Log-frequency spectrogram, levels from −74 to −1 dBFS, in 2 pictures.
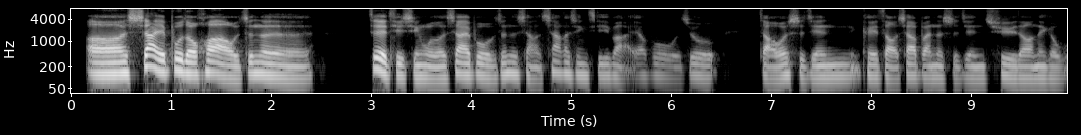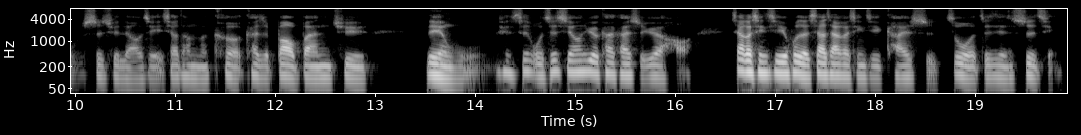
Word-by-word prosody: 呃， 130 +1 +8
下 180 +8 +9
一 150 - +10
步 155 +2 +5
的 135 -2 +8
话， 130 -3 +7
我 110 -1 +3
真 135 +6 0
的 110 -5 +1 0.5
这 180 - +3
也 155 - +10
提 125 - -2
醒 110 -1 -1
我 100 - -1
的 100 - -1
了 105 - -1
下 130 +4 +3
一 125 - +3
步 125 0 -2
我 105 - -6
真 130 +5 -6
的 135 - -4
想 100 -6 -8
下 140 +9 -6
个 135 - -6
星 125 -1 -9
期 120 0 -9
吧， 115 -3 -9
要 115 - -13
不 115 -2 -16
我 100 - -14
就 110 +1 -10 0.4
找 100 0 -3
个 115 +3 -1
时 115 -3 -4
间， 110 +1 -4 0.3
可 115 - -9
以 115 - -2
早 100 -3 -3
下 115 +4 -1
班 110 -2 -6
的 105 - -6
时 100 0 -9
间 105 0 -9
去 110 +2 -7
到 105 -1 -4
那 105 0 -5
个 100 -1 -9
舞 100 - -19
室 115 -3 -8
去 110 +1 -10
了 95 -2 -10
解 100 +1 -9
一 - - -14
下 110 - -7
他 110 0 -11
们 105 -1 -9
的 100 - -10
课， 105 -1 -8
开 120 - -9
始 105 -1 -9
报 115 -3 +1
班 105 +1 -3
去 100 -2 -7 0.5
练 115 -5 +1
舞。 100 0 -14 0.2
其 145 - -7
实 135 +4 -7
我 120 -5 -7
就 145 - -6
希 150 0 -3
望 150 0 -3
越 150 -2 -1
快 130 0 -4
开 125 -1 -3
始 120 -3 -9
越 115 0 -4
好， - - -12 0.3
下 160 - +1
个 150 - +7
星 140 -1 0
期 135 0 0
或 135 +1 +2
者 120 - +4
下 125 +3 +2
下 120 -1 +2
个 115 - -2
星 110 0 -8
期 105 -1 -10
开 105 +1 -7
始 105 - -9
做 110 -6 -3
这 110 - -10
件 110 -2 -8
事 110 +1 -6
情。 - - -11
115 Hz, 290 characters per minute, -21 LUFS, 105-130 Hz, 0.5 s, 一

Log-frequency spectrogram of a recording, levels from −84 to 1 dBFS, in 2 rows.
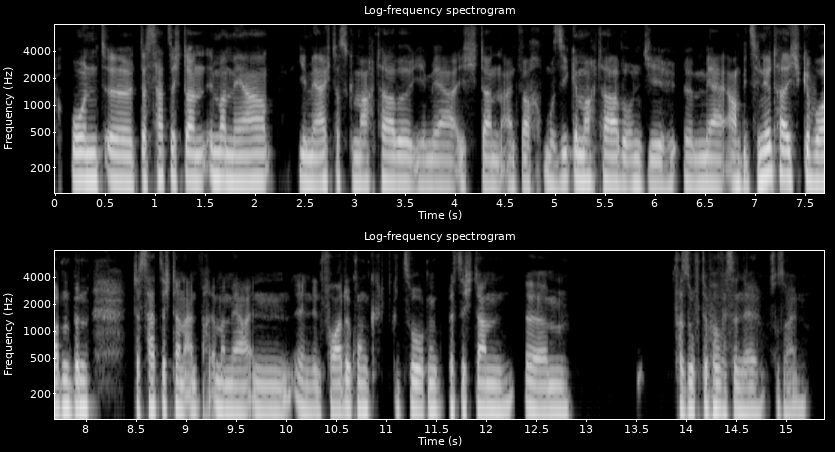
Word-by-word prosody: und, 145 -1 +4
äh, 135 -2 +3
das 145 - -1
hat 150 - +1
sich 155 -3 -1
dann 145 -1 +2
immer 150 -2 +3
mehr 140 +1 +2 0.3
je 135 - +2
mehr 130 0 +2
ich 135 - 0
das 140 -2 -7
gemacht 130 0 -2
habe, 130 -2 +3
je 125 0 -5
mehr 125 -1 -3
ich 115 - -9
dann 120 -2 -1
einfach 125 0 -5
Musik 135 +2 -3
gemacht 135 -3 +2
habe 130 -1 +3
und 125 -2 -2
je 120 -1 -2
he 130 -1 -3
mehr 125 0 -1
ambitionierter 135 +6 +3
ich 145 -1 -1
geworden 135 -2 +4
bin, 140 0 +4 0.4
das 135 - -5
hat 140 - +1
sich 145 - 0
dann 135 -2 +1
einfach 125 +1 -4
immer 135 -2 0
mehr 125 -1 0
in 125 +4 -2
in 140 -9 -3
den 120 - -2
Vordergrund 130 0 +1
k - - -18
gezogen, 130 -1 0
bis 130 - -4
ich 130 - -2
dann, 130 +3 +1
ähm, 125 -2 +1 1.0
versuchte 130 +1 0
professionell 120 -1 -1
zu - - -13
sein. 130 +1 -7
130 Hz, 200 wpm, -21 LUFS, 125-140 Hz, 1.0 s, und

